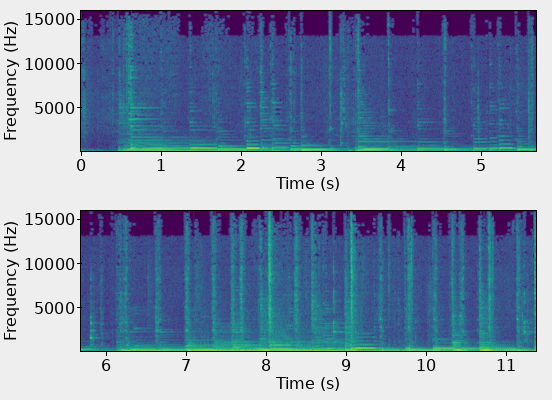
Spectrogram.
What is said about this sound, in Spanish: Vamos a seguir escuchando nuestra hermosa música venezolana. Acá tenemos a los cantautores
